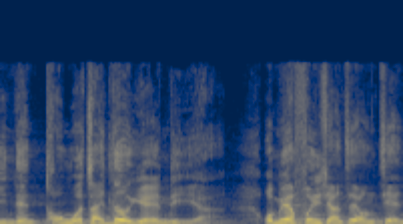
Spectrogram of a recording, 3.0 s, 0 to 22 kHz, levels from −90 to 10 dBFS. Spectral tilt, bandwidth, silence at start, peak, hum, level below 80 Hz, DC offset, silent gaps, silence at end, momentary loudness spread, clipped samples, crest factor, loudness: -5.5 dB/octave; 16 kHz; 0 s; 0 dBFS; none; -64 dBFS; under 0.1%; none; 0 s; 12 LU; under 0.1%; 18 dB; -17 LUFS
